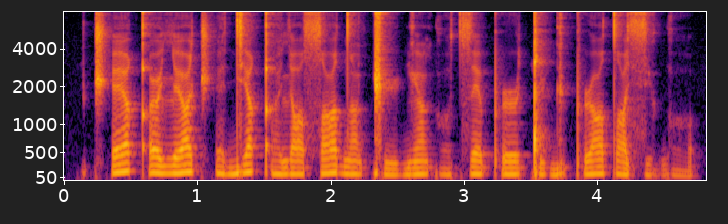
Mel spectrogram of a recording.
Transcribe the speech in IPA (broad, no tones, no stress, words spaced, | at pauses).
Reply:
t͡ʃʼɛqʼy lʲɑt͡ʃʼɛ̤ dʲɛqʼɛ̤lʲɜ sˤɑdɑ̃ ǁyɡʲɑ̃kɔ̤t͡sɛ pʼə˞ǃyɡy pʼə˞tˤɛsʲɔ̤ɡɔ̤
